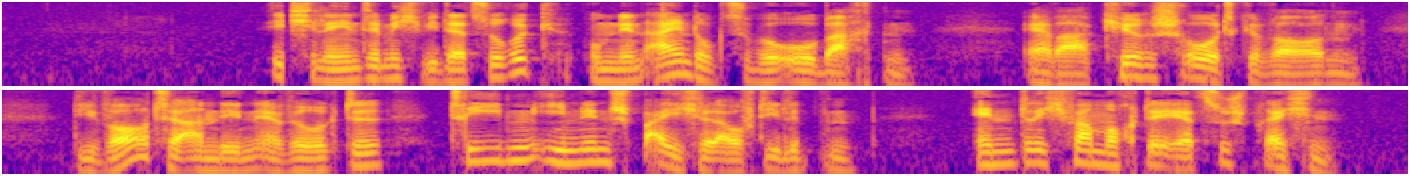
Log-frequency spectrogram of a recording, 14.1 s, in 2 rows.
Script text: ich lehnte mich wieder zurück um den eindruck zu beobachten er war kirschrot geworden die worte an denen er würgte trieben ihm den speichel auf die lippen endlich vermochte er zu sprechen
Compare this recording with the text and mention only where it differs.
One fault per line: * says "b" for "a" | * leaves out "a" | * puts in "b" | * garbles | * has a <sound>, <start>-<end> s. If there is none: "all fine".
* has a dropout, 1.4-1.4 s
